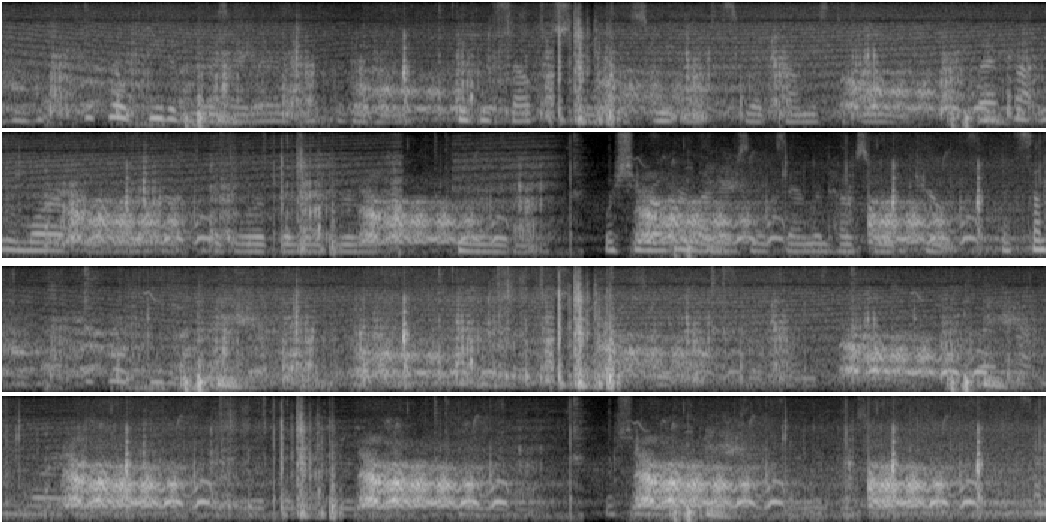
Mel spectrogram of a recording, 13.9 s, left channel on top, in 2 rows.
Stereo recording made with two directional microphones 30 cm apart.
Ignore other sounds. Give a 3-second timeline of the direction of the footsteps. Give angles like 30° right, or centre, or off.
10° right, 10° right, 30° left, 50° left, off.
